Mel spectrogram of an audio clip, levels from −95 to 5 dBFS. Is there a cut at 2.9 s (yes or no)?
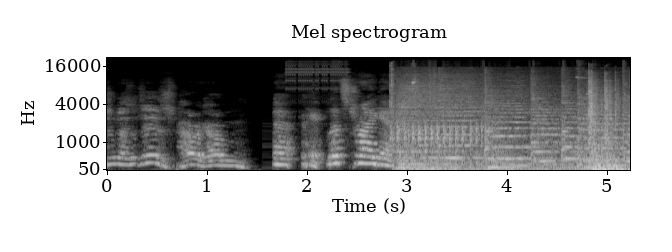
yes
